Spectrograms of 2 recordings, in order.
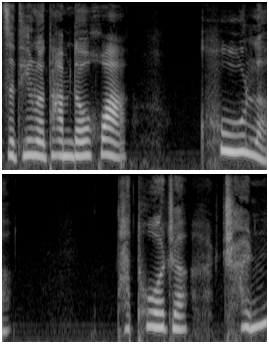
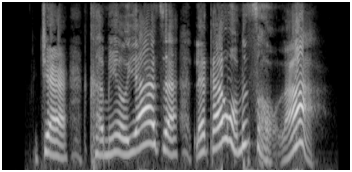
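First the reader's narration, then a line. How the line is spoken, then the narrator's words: Croaking frogs calling. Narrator (Chinese): 青蛙们呱呱的喊着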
